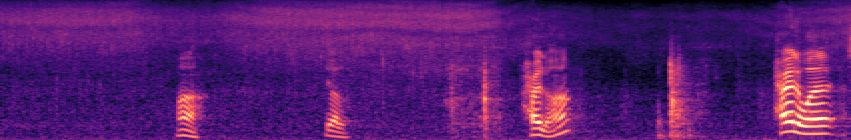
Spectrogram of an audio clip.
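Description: Shrimp sizzle softly in hot oil.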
